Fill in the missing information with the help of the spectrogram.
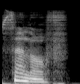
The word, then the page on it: sell off: British English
